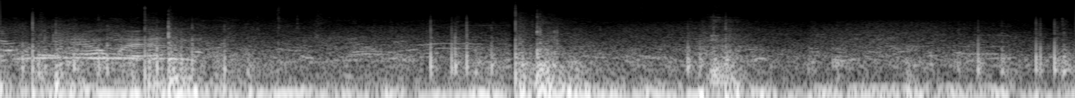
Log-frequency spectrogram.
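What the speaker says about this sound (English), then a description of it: "See if I can get us a better view of this fireworks show." A New Year's Eve fireworks show over the riverside in Saigon sends out repeated sharp bangs and crackles at a moderate distance, over a noisy crowd murmur and people talking.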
